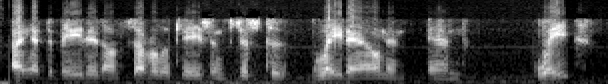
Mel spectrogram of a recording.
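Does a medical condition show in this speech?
No.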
